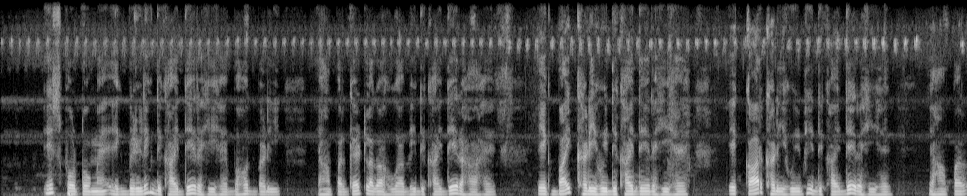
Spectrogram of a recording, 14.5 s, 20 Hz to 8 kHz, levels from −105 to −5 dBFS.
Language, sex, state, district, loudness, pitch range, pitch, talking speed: Hindi, male, Jharkhand, Jamtara, -27 LUFS, 110-120 Hz, 110 Hz, 170 wpm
